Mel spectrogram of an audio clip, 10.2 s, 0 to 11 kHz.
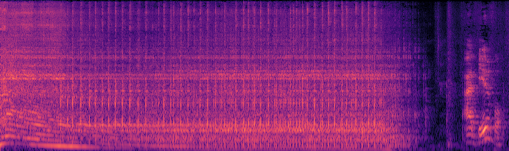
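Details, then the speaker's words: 2001 JR80 five-speed two-stroke dirt bike that wouldn't idle, after carb tuning (air screw 1¼ turns out, idle screw adjusted): buzzes high then falls off cleanly into a steady idle without bogging; running healthy. "But it sounds good. Like it should rev up like that, nice and high, and then it should slowly drop, but not too slowly and not too fast. It's a nice easy drop down to a nice steady idle."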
